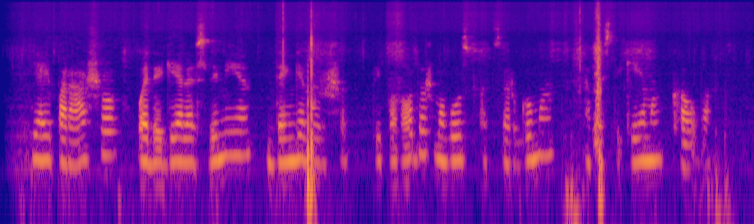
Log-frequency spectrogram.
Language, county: Lithuanian, Kaunas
